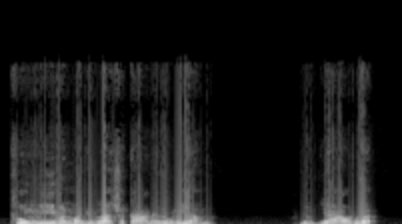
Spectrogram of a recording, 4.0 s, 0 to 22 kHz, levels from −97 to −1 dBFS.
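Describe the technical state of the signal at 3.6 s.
At 3.6 s, as throughout, interleaved audio read as planar splits each 21.77 ms block into half-speed channels, dropping speech an octave, doubled, with a 45.9 Hz chop, yet tempo stays correct.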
